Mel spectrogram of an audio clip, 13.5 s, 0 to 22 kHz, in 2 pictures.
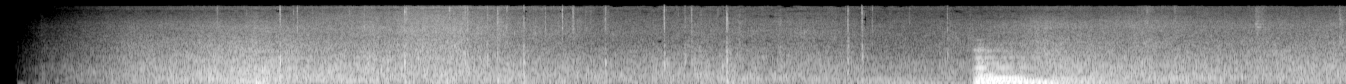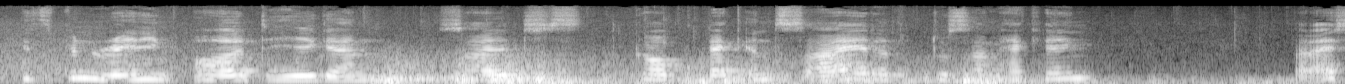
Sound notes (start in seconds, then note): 7.1 ocean waves; 8.1 heavy rain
